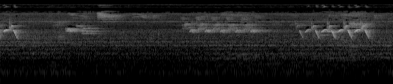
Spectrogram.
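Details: Wren feeding and singing in a backyard bird sanctuary, Macon-Bibb County, Georgia. Buzzy, drawn-out notes come first, then a quick run of sharp, falling whistled notes near the end, all against a constant background hum of insects.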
